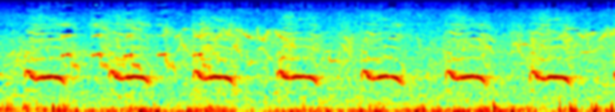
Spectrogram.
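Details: Asian great barbet calling steadily, seven upslurred then falling notes about a second apart, with thin high chirps from other birds and low rumbling background noise.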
